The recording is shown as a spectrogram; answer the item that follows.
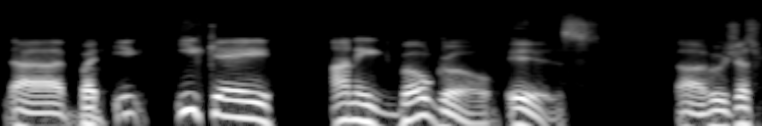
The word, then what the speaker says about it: Ike: don't blame you yeah most people would have gone with Ike no yeah ek ek Annie BOGO that's a good nice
